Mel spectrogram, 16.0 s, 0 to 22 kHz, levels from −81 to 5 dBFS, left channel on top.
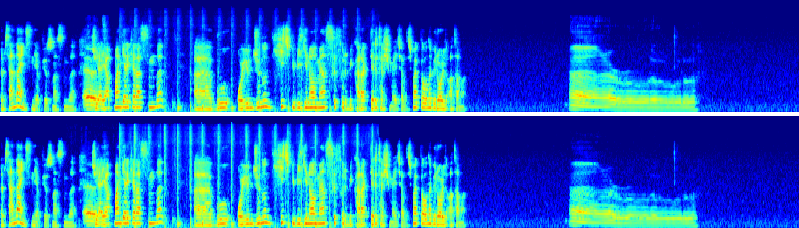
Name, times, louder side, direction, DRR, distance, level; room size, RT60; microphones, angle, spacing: voice 1, 0.0-3.3 3.9-9.3, right 1 dB, 15° right, 1.2 m, -21 dB
sound 1, 1.5-7.6, right 5 dB, 65° right, 0.7 m, -36 dB
voice 2, 1.6-2.0 11.4-13.9, left 3 dB, 70° left, 1.5 m, -25 dB
8.6 x 5.9 x 2.6 m
head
